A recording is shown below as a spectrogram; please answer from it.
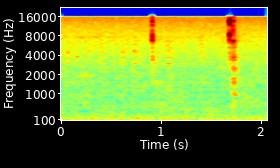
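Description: Two computer mouse clicks, about a second apart, over a steady background hiss.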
